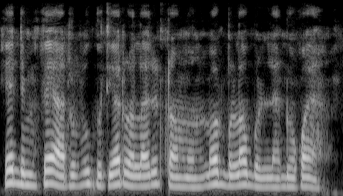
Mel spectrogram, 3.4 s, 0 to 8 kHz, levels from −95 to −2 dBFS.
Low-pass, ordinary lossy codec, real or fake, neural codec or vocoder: none; none; fake; codec, 16 kHz, 4.8 kbps, FACodec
